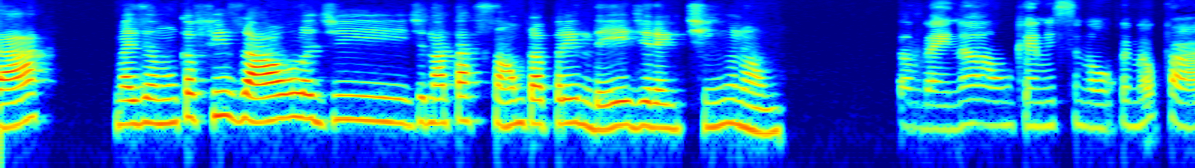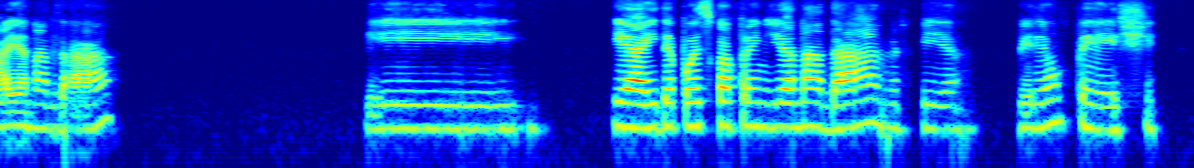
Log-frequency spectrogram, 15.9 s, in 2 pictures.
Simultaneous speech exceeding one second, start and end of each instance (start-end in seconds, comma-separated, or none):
none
